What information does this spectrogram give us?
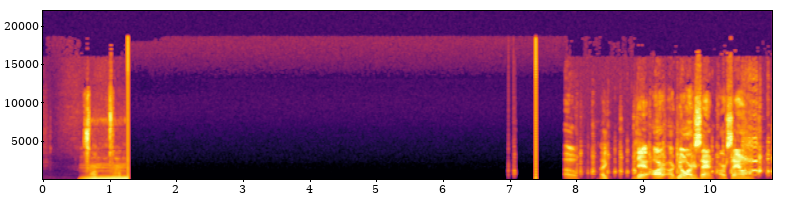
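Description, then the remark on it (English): Chickens clucking: one short, loud call at the start, then a long silent gap caused by an audio engine restart, then a busy run of overlapping clucks and squawks filling the last few seconds. “Anyway, I heard chickens.”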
